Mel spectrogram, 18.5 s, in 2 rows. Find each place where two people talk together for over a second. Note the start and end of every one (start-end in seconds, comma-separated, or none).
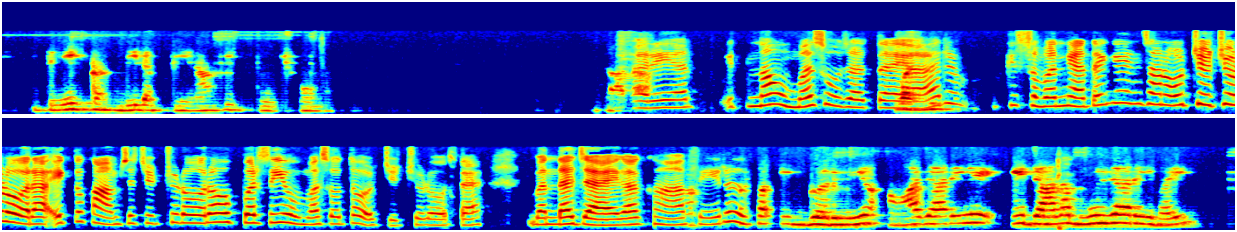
none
